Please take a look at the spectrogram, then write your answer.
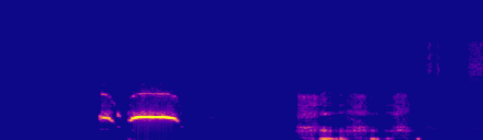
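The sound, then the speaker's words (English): A single short, shrill whistle blast at a steady high pitch, used as a buzzer in a quiz round, followed a moment later by a person speaking briefly. “I got a whistle.”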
